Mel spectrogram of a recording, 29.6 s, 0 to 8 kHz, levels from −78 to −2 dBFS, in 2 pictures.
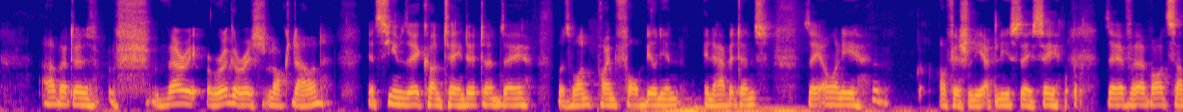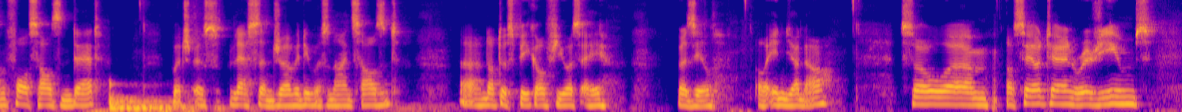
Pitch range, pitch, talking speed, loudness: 115-135 Hz, 125 Hz, 105 wpm, -19 LUFS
